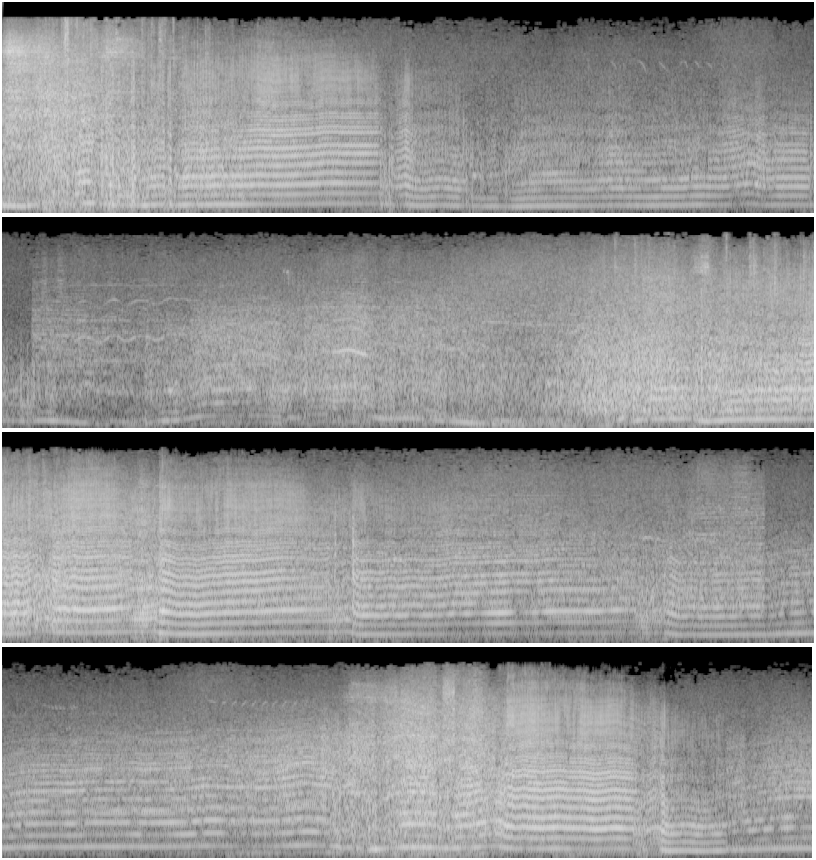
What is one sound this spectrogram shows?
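A rally car engine roars and revs up and down.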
